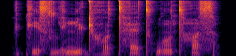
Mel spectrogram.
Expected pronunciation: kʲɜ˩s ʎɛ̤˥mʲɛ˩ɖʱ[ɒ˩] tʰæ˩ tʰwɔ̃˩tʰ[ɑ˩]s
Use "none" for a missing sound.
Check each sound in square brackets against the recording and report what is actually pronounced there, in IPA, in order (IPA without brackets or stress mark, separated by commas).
ɒ˩, ɑ˩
